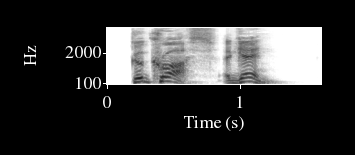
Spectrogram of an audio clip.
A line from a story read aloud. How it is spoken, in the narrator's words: He shouts, his words a staccato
